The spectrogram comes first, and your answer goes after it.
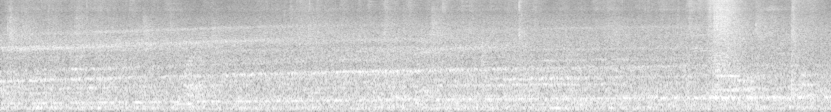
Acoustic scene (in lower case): subway station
